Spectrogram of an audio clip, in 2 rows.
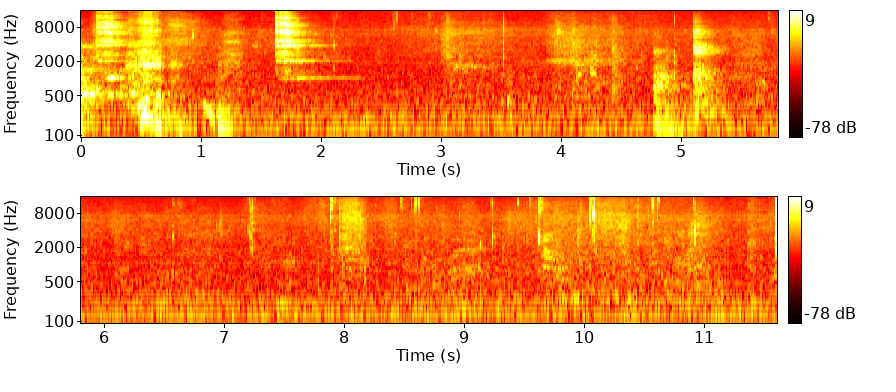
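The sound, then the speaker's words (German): Wine glasses clink together in a toast at a wine tasting. Several bright, ringing taps sound, most of them bunched near the start and a few more spaced out later, over a quiet background. “Und es darf auch schön dingeln in 1,50 Meter Abstand.”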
